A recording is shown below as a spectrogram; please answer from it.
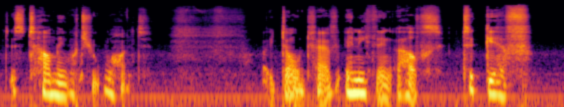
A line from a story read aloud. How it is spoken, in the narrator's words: he said through gritted teeth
